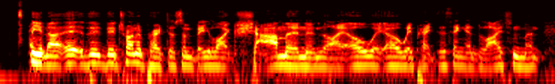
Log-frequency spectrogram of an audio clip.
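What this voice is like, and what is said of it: Usual voice. Nothing is said of it.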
